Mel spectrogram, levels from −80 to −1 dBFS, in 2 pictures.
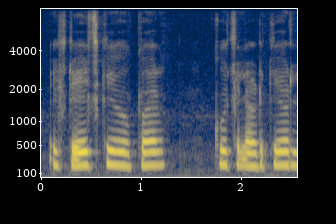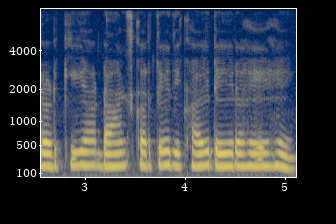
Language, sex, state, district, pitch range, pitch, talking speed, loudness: Hindi, female, Rajasthan, Jaipur, 185-195 Hz, 190 Hz, 150 wpm, -16 LUFS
